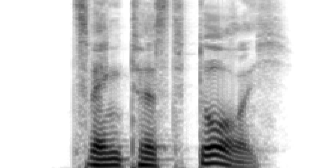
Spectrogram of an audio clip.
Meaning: inflection of durchzwängen: 1. second-person singular preterite 2. second-person singular subjunctive II
- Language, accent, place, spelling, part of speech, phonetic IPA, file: German, Germany, Berlin, zwängtest durch, verb, [ˌt͡svɛŋtəst ˈdʊʁç], De-zwängtest durch.ogg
